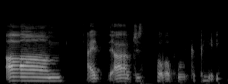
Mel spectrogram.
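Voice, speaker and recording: A woman's voice: low voice, steady tone, fairly quick, a bit bright. A woman co-hosting a casual podcast, telling everyday stories plainly and quoting other people in them. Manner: plain, storytelling with quoted voices. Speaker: podcast co-host. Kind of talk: casual chat. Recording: dull lo-fi mic.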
